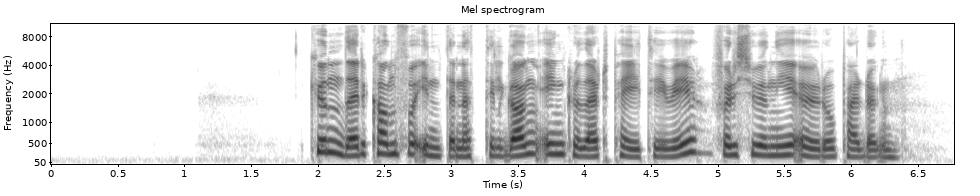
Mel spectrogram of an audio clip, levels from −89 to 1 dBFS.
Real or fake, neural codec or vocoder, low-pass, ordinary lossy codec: real; none; none; none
